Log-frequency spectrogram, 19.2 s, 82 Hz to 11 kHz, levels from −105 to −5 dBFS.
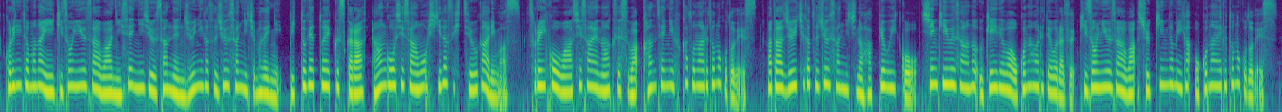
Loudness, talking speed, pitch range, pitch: -22 LUFS, 375 characters per minute, 205-260 Hz, 240 Hz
